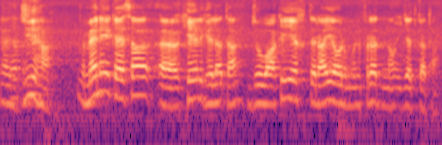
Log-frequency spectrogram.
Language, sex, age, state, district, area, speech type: Urdu, male, 18-30, Uttar Pradesh, Azamgarh, urban, spontaneous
